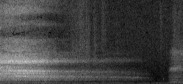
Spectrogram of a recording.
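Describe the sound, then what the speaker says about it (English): A long audible exhale during a yoga forward fold, a breathy sigh that starts strong and fades gradually over about two seconds, followed by the start of a fresh breath at the end. "And exhale, fold."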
